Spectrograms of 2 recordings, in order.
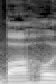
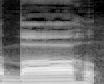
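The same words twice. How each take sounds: First: ਬਾਹੋ with a long final "o"; wrong long ending. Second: ਬਾਹੁ with a long "aa", short final "u"; short final vowel. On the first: Teacher warns learners off ਬਾਹੋ, said with long final o. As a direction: end ਬਾਹੋ on a full long o. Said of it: "ਇਹਨੂੰ ਬਾਹੋ ਨਹੀਂ ਕਹਿਣਾ". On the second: Teacher shows learners ਬਾਹੁ, ending on short u. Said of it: "ਧਿਆਨ ਰੱਖਣਾ ਹੈ". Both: Shown as a demonstration.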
